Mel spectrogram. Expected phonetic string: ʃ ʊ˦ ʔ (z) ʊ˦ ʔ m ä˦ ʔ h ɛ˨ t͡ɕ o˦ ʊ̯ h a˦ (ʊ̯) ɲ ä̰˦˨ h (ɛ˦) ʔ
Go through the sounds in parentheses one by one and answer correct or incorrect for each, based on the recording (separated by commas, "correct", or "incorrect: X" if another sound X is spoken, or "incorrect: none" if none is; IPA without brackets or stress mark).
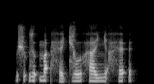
correct, incorrect: ɪ̯, correct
